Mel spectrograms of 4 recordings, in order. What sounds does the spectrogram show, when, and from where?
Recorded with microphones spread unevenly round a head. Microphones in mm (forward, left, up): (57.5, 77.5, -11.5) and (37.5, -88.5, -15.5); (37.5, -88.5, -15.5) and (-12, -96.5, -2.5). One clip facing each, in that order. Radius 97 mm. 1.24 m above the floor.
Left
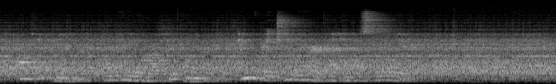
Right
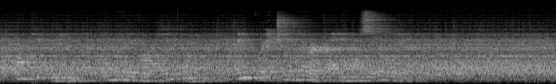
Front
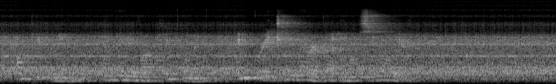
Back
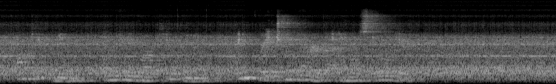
0.2 s a woman speaking: 70° right, 4 m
